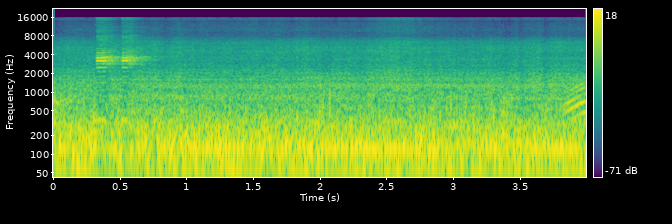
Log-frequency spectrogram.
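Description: Steady engine hum and road noise of a vehicle moving along a mountain road, heard from on board. A short high toot comes about a third of a second in.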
